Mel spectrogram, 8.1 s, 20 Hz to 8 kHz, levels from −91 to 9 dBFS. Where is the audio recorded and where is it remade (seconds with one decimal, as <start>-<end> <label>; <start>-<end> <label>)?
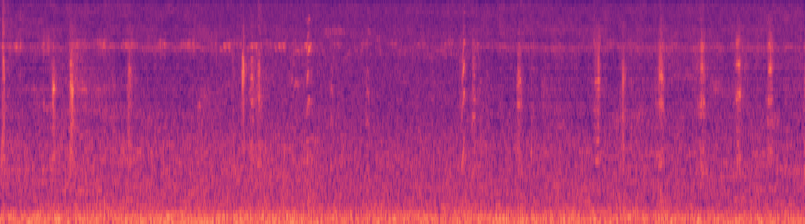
0.0-2.1 remade; 2.1-4.8 recorded; 4.8-8.1 remade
